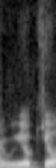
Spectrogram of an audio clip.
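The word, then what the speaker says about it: Ryūkyū: you know first they they refer Luchu by the Japanese pronunciation Ryokyo Islands but they but then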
